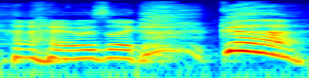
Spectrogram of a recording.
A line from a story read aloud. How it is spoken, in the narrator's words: I gasped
